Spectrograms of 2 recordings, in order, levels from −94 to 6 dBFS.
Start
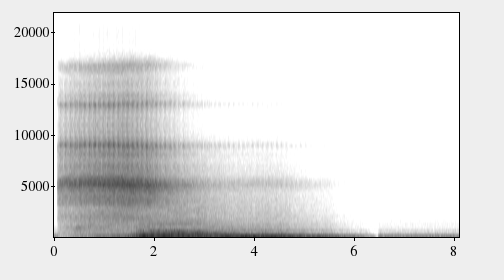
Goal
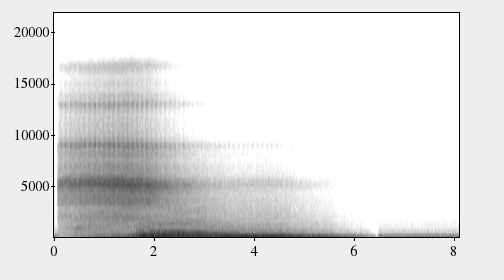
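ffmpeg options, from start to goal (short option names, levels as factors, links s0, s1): -af "highshelf=f=7000:g=-10.5,volume=1.33"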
